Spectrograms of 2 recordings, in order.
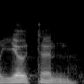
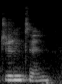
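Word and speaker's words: Jötunn: It's pronounced the Jotnar as plural. Jotun. I would have said Juntin.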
